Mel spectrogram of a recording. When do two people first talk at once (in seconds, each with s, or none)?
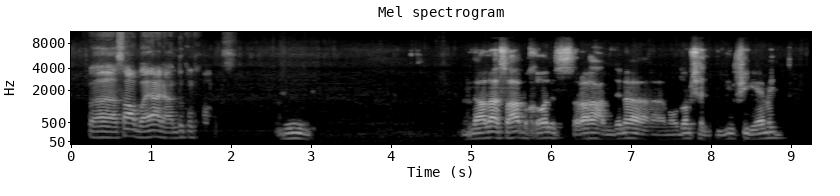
none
